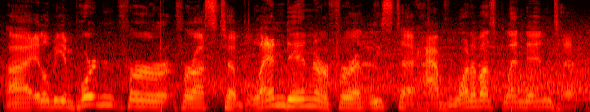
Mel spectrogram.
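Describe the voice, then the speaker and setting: Male color commentator, high lively voice, sarcastic jokes, noisy mic. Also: moderate pace. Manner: sarcastic, jokey, mock-indignant. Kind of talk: comedic wrestling commentary.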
